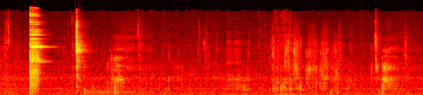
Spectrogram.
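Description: Two small glasses of beer clinked together in a toast about half a second in, a bright short ringing chime, followed by a second sharp tap; after that only faint sipping and handling noises.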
